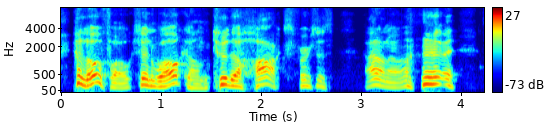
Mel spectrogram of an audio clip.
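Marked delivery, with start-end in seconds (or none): 0.1-2.7 put-on formal, professional presenter voice. Redoing own opening of a watch party: professional intro voice. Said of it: "like all professional".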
